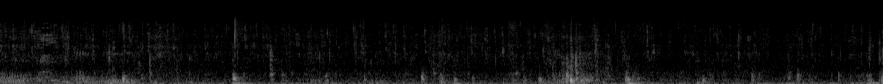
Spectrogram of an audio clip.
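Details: Night-time wild boars feeding at a forest feeder, giving low, rough grunts and snorts scattered through a steady noisy background, with a couple of louder grunts standing out.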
